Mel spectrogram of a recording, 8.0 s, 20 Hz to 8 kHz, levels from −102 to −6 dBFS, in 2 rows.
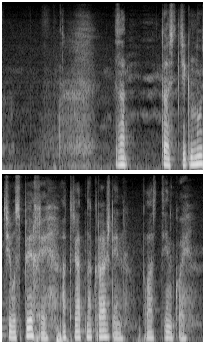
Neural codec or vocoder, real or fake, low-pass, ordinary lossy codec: codec, 16 kHz, 16 kbps, FreqCodec, smaller model; fake; none; none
